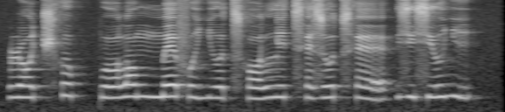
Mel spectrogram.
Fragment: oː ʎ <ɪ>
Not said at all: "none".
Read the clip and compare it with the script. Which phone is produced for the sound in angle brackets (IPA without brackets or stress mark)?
i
